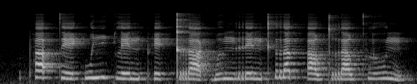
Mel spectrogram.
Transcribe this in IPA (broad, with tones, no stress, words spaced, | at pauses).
pʰa˥˩ʔteː˧kwiː˥˩kle˧n pʰe˨˩k̚ traː˨˩k̚wɯ˧ŋre˧nkʰra˥˩t̚ ʔa˧wtra˦˥w kʰlu˥˩n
